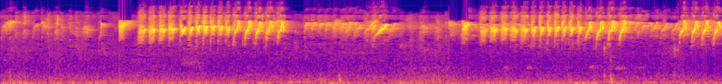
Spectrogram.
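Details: Song of an olive-backed sunbird (sogok ontong) used as a training recording: long, very high, rattling trills of quick repeated notes, broken by brief pauses and a few upward sweeps.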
